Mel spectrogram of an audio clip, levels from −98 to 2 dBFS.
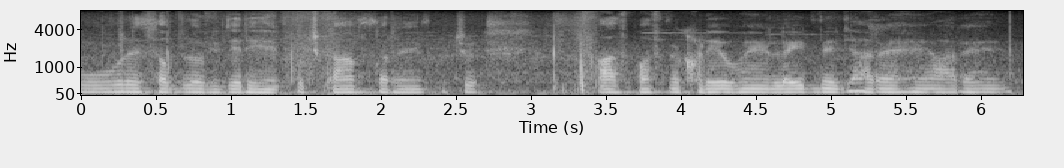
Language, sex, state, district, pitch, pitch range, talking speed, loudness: Hindi, female, Punjab, Fazilka, 115 Hz, 110-120 Hz, 220 wpm, -20 LUFS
